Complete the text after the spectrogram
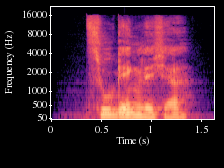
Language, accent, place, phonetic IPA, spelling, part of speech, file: German, Germany, Berlin, [ˈt͡suːˌɡɛŋlɪçɐ], zugänglicher, adjective, De-zugänglicher.ogg
- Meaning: 1. comparative degree of zugänglich 2. inflection of zugänglich: strong/mixed nominative masculine singular 3. inflection of zugänglich: strong genitive/dative feminine singular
